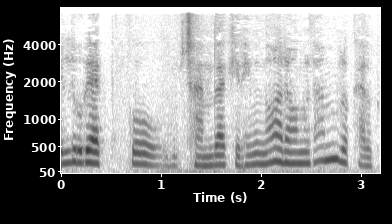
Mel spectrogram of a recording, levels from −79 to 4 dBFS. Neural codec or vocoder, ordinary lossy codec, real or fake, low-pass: codec, 16 kHz in and 24 kHz out, 0.6 kbps, FocalCodec, streaming, 4096 codes; MP3, 32 kbps; fake; 7.2 kHz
